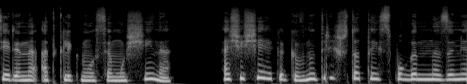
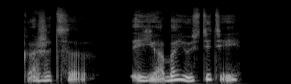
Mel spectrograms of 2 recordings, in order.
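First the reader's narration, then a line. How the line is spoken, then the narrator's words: Strangled hoarse voice. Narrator (Russian): просипел сдавленно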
